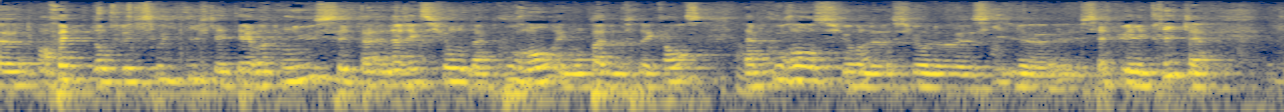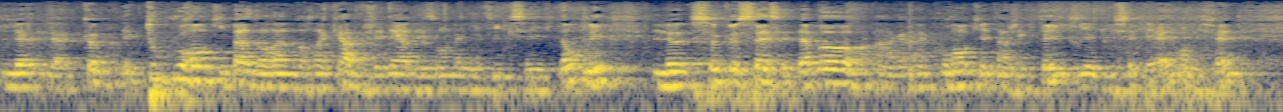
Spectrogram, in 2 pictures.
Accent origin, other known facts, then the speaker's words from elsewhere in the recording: Paris, Île-de-France, France; now in Quiberon, France; je suis parisien et je vais passer tout l'été à Quiberon, où on est installé depuis décembre 2015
